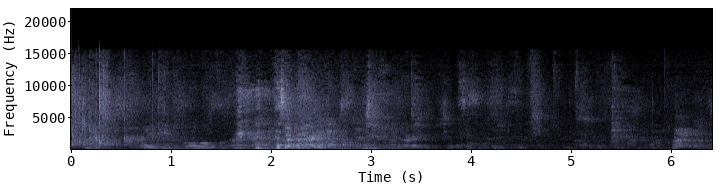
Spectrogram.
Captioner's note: laughter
